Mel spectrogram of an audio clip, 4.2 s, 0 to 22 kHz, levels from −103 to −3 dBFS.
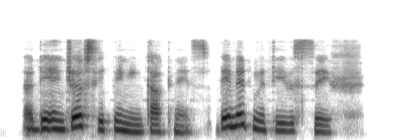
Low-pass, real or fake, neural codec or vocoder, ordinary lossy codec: none; fake; codec, 16 kHz, 1 kbps, FunCodec, trained on LibriTTS, 50 frames a second; none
